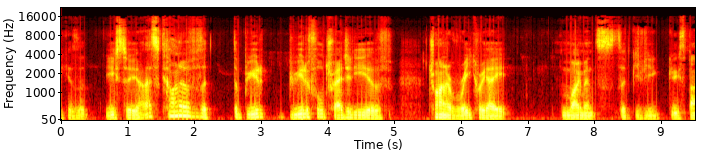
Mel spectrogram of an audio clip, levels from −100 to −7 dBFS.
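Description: From 0.08 s to 9.44 s the speech carries a steady train of ticks every 64 ms, heard only where there is signal. These are periodic USB or driver dropouts: something stalls the audio path at a fixed interval, punching gaps of roughly 10 ms of silence into the stream.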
